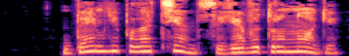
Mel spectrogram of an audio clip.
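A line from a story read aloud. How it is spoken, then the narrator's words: Whisper. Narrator (Russian): прошептала Мэрилин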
